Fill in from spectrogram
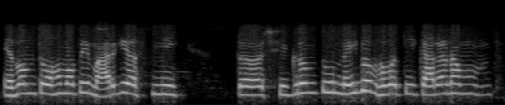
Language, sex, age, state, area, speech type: Sanskrit, male, 18-30, Assam, rural, conversation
